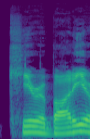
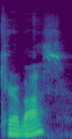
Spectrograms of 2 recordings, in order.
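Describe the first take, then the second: First: The final 'ti' is said with a t sound. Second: The final 'ti' is said with an s sound.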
